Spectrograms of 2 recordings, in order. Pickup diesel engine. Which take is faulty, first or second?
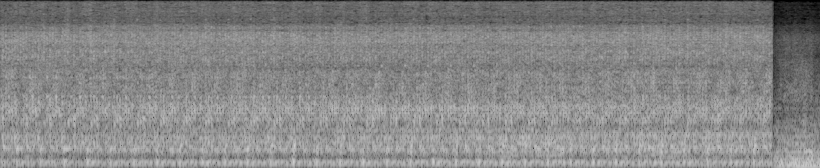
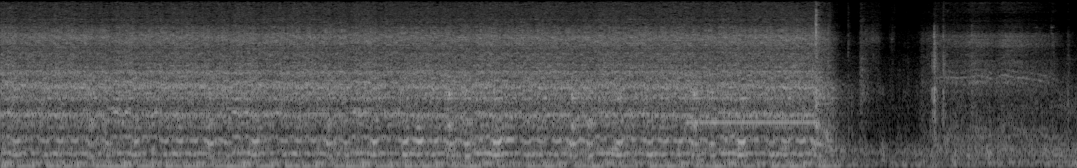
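second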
